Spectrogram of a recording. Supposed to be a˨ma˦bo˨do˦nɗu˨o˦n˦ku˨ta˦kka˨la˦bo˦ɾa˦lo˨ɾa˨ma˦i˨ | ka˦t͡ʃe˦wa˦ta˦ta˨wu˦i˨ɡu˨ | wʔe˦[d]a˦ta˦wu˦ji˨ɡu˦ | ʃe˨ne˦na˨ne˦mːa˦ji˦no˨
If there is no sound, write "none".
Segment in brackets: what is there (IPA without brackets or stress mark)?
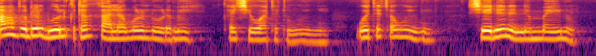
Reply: t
